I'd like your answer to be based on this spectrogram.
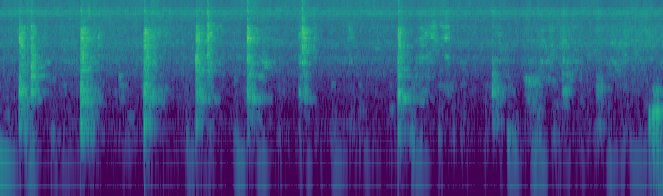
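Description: Onion, garlic and chili frying in a pan, stirred in a steady rhythm of sharp scraping strokes about once per half-second over a continuous close sizzle.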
